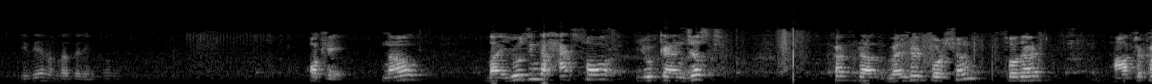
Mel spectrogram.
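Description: No technical fault can be heard anywhere in the clip. Nothing in the audio points to a problem in the chain that recorded or carried it.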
